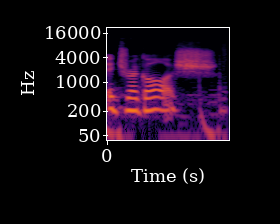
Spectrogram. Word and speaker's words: Drago: By the way, Drago is supposed to be a Slavic name pronounced Dragosh.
